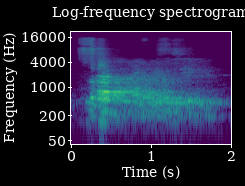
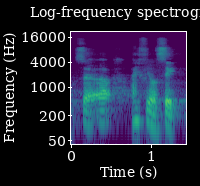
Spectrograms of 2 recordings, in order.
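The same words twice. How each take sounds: First: High, whispered laugh through the words; giggling. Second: Slow, quiet and weak, truly unwell; sick voice. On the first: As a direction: break into giggles saying it. (sambil cekikikan) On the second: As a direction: let it sag like you really feel ill. (suara orang yang benar-benar sakit) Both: Shown as a demonstration. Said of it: "Sekarang coba bilang".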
